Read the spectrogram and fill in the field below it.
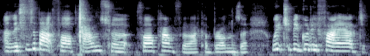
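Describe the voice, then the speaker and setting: Sitting in a small bedroom, a young Yorkshire woman vlogs about beauty, talking casually to a desk-height camera in front of her and rambling with jokes at her own expense. She has a medium pitch, lively intonation and a normal speed. Background noise can be heard.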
